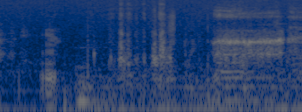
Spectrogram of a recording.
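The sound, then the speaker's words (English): Faint scratching of a pen writing, with a few short strokes followed by a longer scribble over steady background hiss. “I'll write it down. Where's my pen?”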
